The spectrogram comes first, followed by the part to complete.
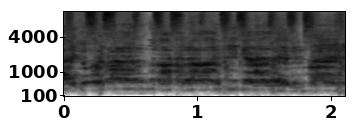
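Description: Plena: a crowd of voices singing together in chorus over the steady, quick beat of panderos, the hand-held frame drums of Puerto Rican plena.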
